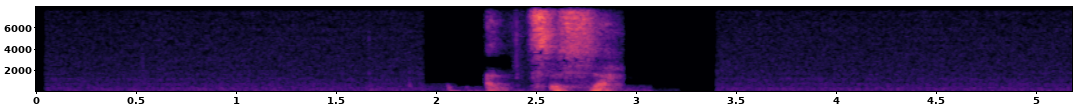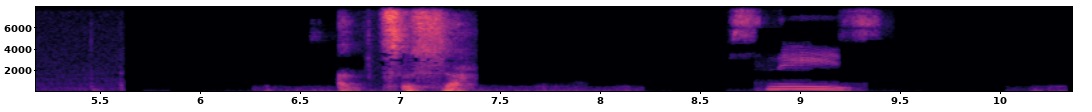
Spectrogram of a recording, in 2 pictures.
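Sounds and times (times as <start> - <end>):
person sneezing: 2.3 - 2.9, 6.7 - 7.4.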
